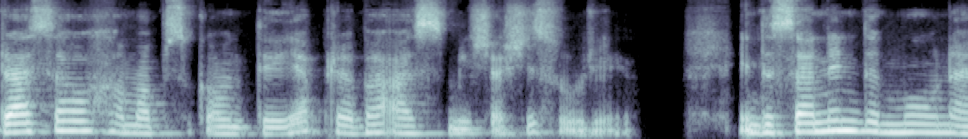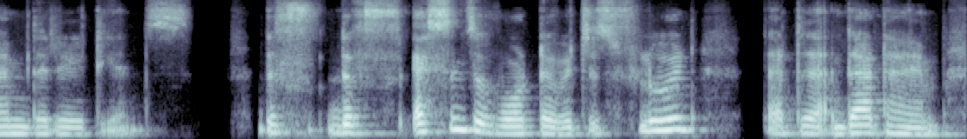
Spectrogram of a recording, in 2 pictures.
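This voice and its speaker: Medium in pitch for a woman, her voice has a dark, mellow tone and vocal fry, with ordinary pitch variation. She speaks at a moderate pace in a very clean recording with a silent background. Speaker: spiritual teacher. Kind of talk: lecture.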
